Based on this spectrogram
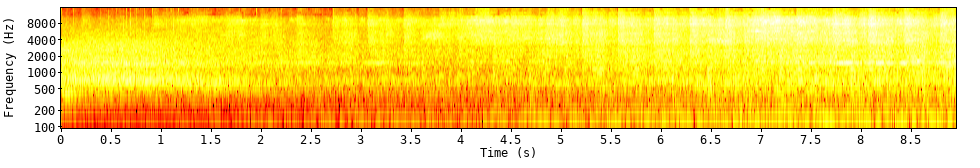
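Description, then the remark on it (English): A large crowd of Feyenoord fans in a football stadium in Rotterdam applauds and roars as player Jokuma Mente comes off the pitch after a 6-0 win, a steady, dense wash of noise that holds for the whole stretch, swelling slightly toward the end, with a low rumble underneath. “Jokuma Mente has just come off the pitch after taking the solo applause of a Feyenoord fans.”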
